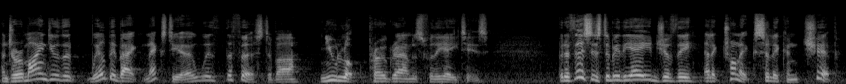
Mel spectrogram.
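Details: Adult male narrator; Normal fluent speech.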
